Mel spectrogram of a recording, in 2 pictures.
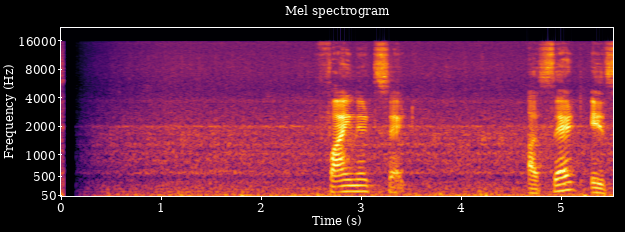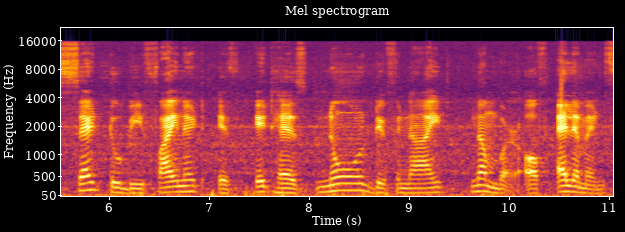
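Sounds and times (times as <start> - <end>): low rumble background noise: 0.0 - 11.0.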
